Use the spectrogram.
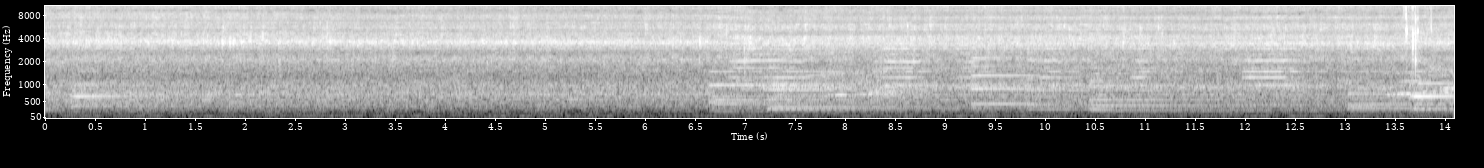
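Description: A steady rain sound effect hisses in the background, and about halfway through droning, tonal vehicle sound effects, like passing traffic or a horn, rise over it and continue to the end. No one speaks.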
